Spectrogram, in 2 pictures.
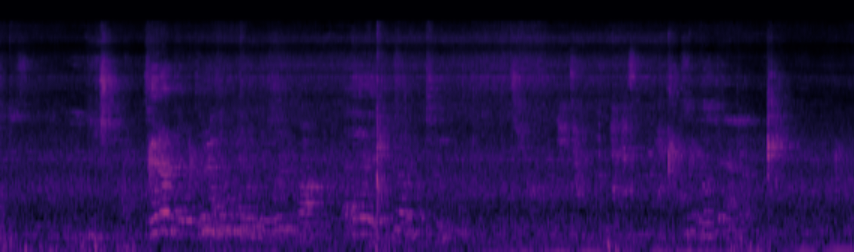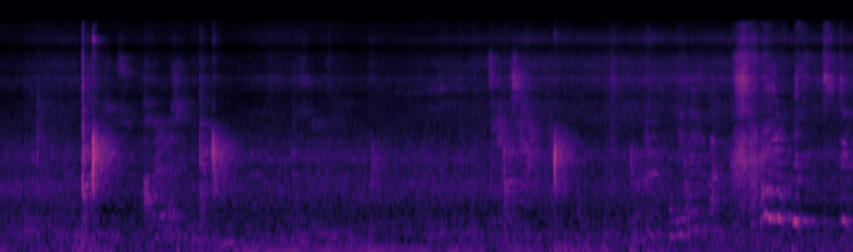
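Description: Four-ball carom billiards shots: the cue tip striking the cue ball and the balls clicking against one another, in a series of sharp clicks. The loudest click comes about nine and a half seconds in, with low voices talking in the background.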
